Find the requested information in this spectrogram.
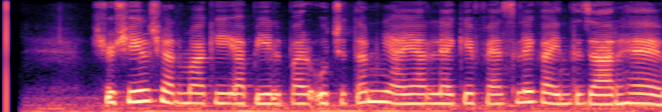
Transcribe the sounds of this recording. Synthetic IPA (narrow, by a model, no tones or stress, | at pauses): ʃʊʃiːlʃɐɾmakiɐpiːlpɐɾʊ̰t͡ʃt̪əmnjaːjalɛkefɛːslekaɪ̃nt̪ɪzaːɾɦɛː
